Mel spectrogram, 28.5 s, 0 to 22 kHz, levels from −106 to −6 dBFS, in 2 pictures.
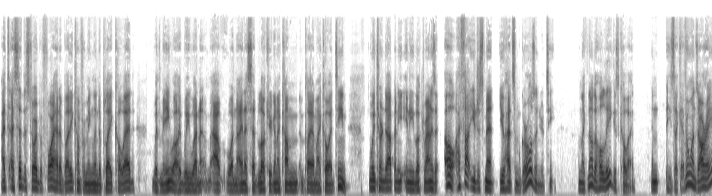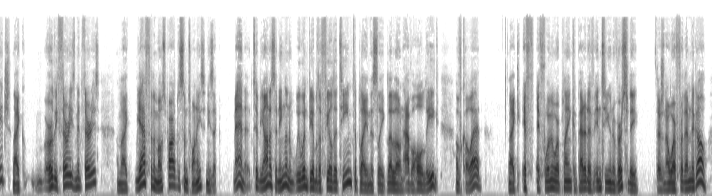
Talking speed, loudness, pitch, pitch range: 290 wpm, -30 LUFS, 105 Hz, 90-120 Hz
